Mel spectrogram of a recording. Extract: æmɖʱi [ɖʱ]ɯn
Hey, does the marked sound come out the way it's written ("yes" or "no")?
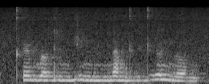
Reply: yes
